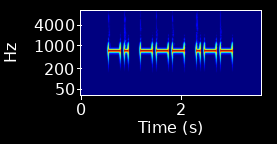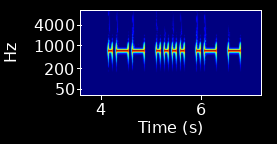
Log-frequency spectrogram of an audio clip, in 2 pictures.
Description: Morse code, heard as a keyed tone, about 16 wpm, 700 Hz. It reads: NOW WHAT
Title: 2x Word-Spacing - Sentences from Top 100 Words - 15wpm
